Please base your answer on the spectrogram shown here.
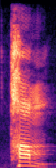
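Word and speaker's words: thumb: Crumbs, थम, इसमें B silent रहेगा।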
